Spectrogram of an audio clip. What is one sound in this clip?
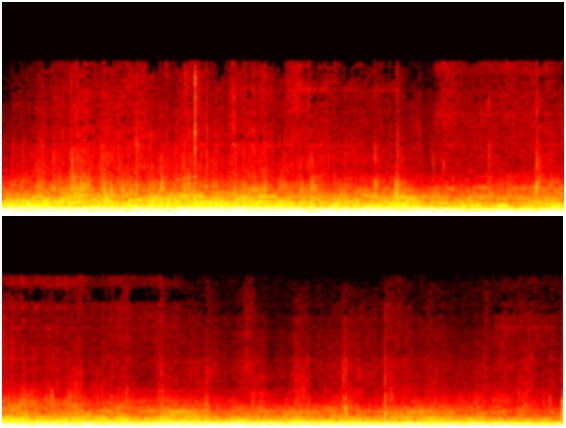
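Bicycle tyres roll and crunch steadily over a gravel path.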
